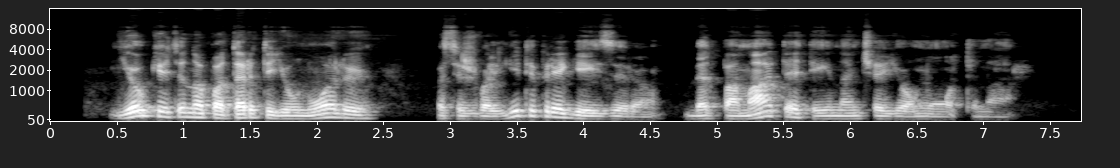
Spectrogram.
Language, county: Lithuanian, Klaipėda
